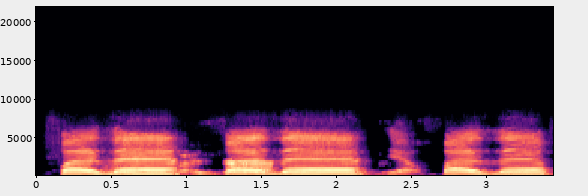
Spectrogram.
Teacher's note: fa-nya satu harakat, za-nya baru 2 harakat. Fadza, tapi za-nya lembut, ujung lidah ada di ujung gigi seri atas.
